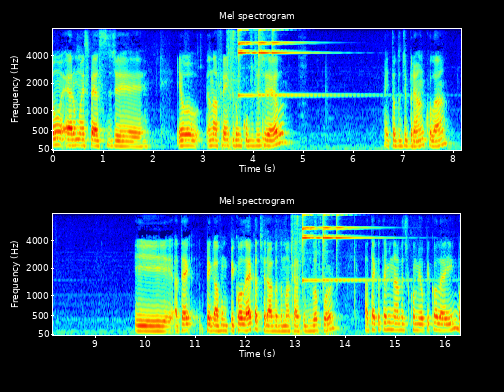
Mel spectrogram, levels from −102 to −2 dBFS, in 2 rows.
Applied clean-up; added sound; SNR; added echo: none; Doorbell; 5 dB; none.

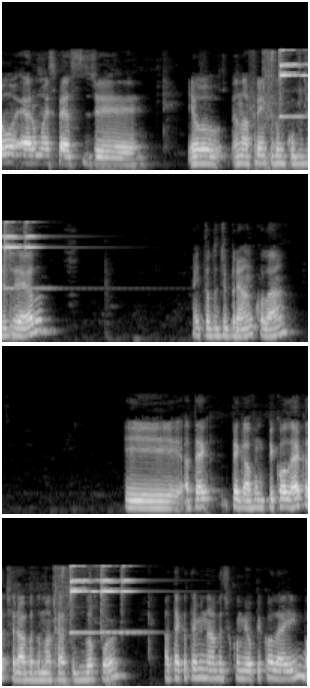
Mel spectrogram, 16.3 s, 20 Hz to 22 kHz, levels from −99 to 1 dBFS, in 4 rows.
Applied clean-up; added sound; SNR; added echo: classical method log-MMSE.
